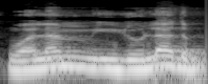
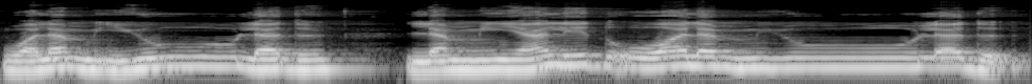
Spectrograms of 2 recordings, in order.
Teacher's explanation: یہاں پر واو کو لمبا کرنا ہے، مدہ ہے حروف مدہ میں سے، تو آپ لوگ اکثر کریں گے اس کو چھوٹا کر کے پڑھ لیتے ہیں، ولم یولد پڑھ لیں گے اس کو، لیکن یہ بھی غلط ہے۔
